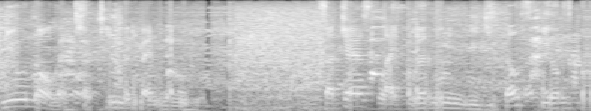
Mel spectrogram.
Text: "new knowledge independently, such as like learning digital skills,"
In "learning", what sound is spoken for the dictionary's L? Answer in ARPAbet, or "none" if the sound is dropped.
W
